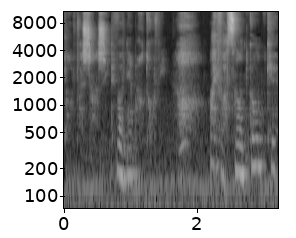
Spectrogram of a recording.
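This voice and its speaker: A woman in a Quebec accent with ordinary pitch variation, plus audible room echo and noticeable background noise. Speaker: tarot reader. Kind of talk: tarot reading. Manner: casual, conversational.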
